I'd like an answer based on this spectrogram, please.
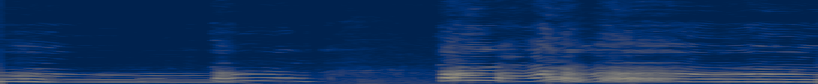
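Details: Two Bloodhounds trading howls: a low held howl, a short higher howl, a near-silent gap, then both dogs howling together in a bright, overlapping chorus.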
